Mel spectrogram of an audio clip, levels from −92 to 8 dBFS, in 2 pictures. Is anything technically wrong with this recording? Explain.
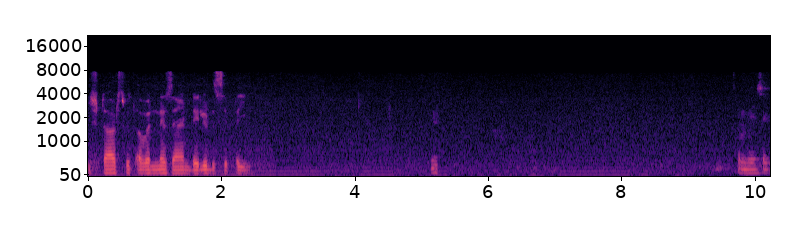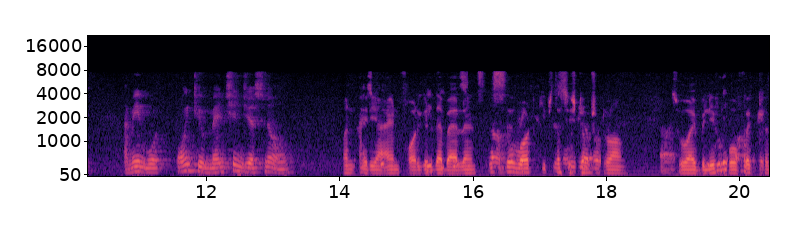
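Yes, two faults stand out in this speech clip.

The first is an echo leak, from the start to 3.87 s and again briefly at 18.57 to 18.61 s. A faint copy of the speech, roughly 35 to 40 dB down, trails the original by 269 ms. Most likely, a loudspeaker at the far end fed its microphone and the echo canceller let a residue through. Unlike room reverberation, which smears continuously, this is a distinct repeat at one fixed delay.

The second is speech suppressed in double talk, at 2.58 to 2.64 s, 14.35 to 18.05 s, and 19.42 s to the end. The level dips by about 15 dB in the first brief spot and by as much as about 30 dB in the longer stretches. The likely cause is an echo canceller that could not separate its own talker from the echo while both sides spoke, so it turned everything down. Packet loss sounds different, with abrupt gaps or robotic fill. 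Here the speech is pushed down only during overlap. The audio's top end stops at 8 kHz, which is normal for this call path.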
